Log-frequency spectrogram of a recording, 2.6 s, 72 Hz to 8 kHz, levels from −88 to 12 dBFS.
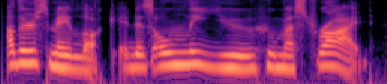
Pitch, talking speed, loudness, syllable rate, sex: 195 Hz, 230 wpm, -16 LUFS, 5.0 syllables/s, female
